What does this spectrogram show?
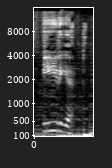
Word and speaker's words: Birria: Even though I didn't say that right, because I can't roll my tongue, we have Miss Casey and Mike over there. How you say it, Casey? It's Birria.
